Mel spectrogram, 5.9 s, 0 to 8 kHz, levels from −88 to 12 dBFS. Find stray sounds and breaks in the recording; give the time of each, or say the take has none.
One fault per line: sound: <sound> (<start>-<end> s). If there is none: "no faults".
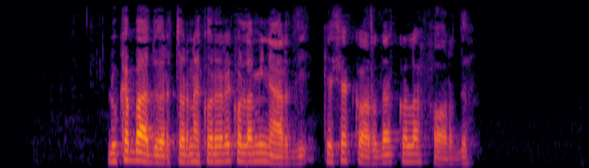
no faults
